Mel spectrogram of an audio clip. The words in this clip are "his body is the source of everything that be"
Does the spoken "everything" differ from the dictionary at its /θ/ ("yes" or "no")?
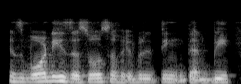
yes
